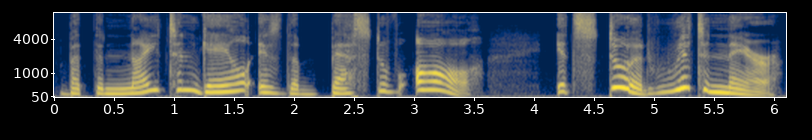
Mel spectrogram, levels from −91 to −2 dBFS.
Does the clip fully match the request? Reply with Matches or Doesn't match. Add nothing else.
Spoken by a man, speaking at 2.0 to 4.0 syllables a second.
Doesn't match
